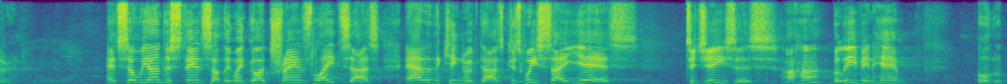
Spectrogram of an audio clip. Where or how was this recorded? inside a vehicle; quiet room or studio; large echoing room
large echoing room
